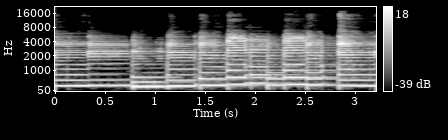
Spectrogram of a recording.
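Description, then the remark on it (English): An electric guitar with a thick, distorted tone plays a pentatonic blues phrase of about a dozen sustained notes, moving forward from the 5 to the 6. The notes step up and down in a mid-range melody, with no voices. “So the trick is when you're going to play that 5 to 6, do it as a forward motion from 5 to 6.”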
